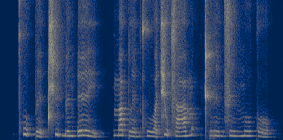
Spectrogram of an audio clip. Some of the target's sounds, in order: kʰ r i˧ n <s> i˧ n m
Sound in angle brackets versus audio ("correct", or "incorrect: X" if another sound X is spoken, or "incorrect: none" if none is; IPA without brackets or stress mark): correct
